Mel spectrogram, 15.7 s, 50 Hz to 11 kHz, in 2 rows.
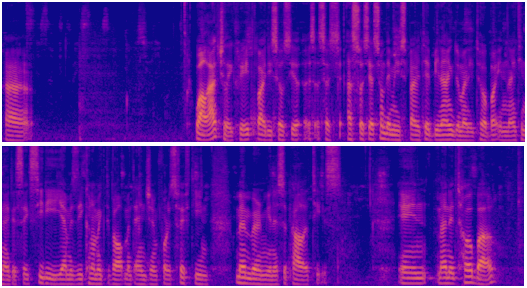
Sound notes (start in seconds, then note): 9.3 speaking French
